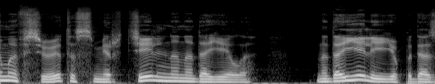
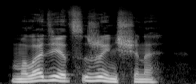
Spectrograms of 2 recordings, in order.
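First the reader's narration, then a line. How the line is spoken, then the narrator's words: Laughing. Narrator (Russian): засмеялся Джейма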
